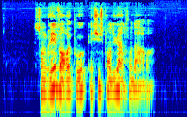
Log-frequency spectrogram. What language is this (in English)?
French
